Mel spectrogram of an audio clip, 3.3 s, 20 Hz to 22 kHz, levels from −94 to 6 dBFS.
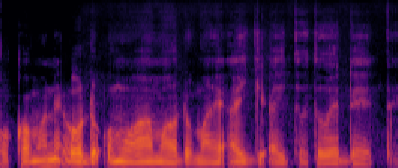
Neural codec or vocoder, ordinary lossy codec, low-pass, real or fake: codec, 44.1 kHz, 7.8 kbps, Pupu-Codec; none; none; fake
